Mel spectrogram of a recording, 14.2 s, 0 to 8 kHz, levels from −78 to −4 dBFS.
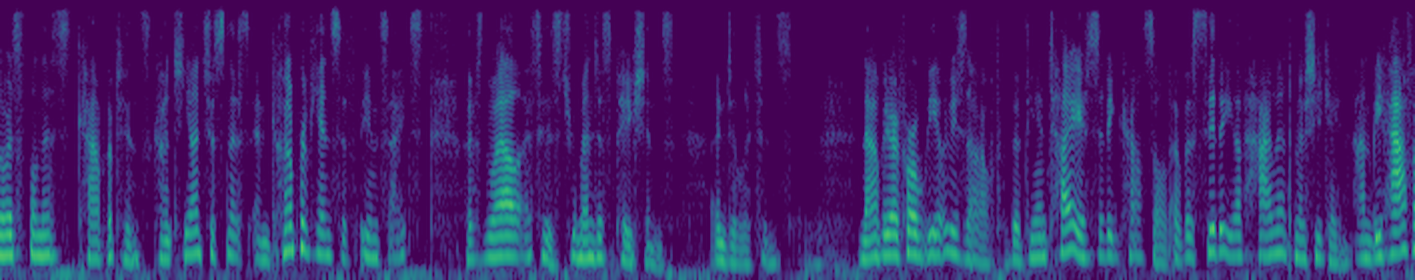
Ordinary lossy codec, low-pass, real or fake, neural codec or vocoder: Opus, 32 kbps; 7.2 kHz; fake; codec, 16 kHz in and 24 kHz out, 0.4 kbps, LongCat-Audio-Codec, four codebook decoder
